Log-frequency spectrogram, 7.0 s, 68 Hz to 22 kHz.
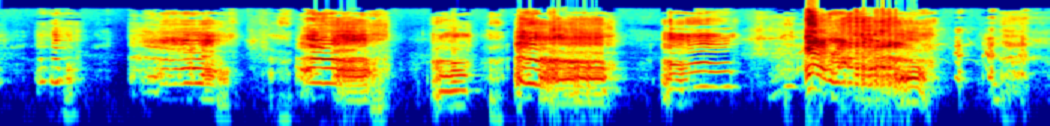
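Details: A 10-month-old female English Bulldog whines in a string of wavering, nasal cries broken by short pauses, the funny noises she makes when she whines.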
